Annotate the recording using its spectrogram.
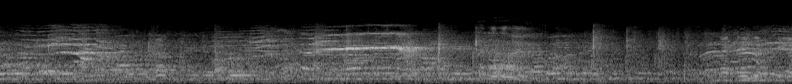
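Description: Men and women chatter nearby in several voices outdoors.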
